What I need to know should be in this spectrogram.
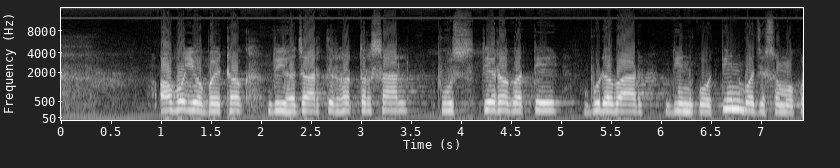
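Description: A man speaks steadily through a microphone in a large hall.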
